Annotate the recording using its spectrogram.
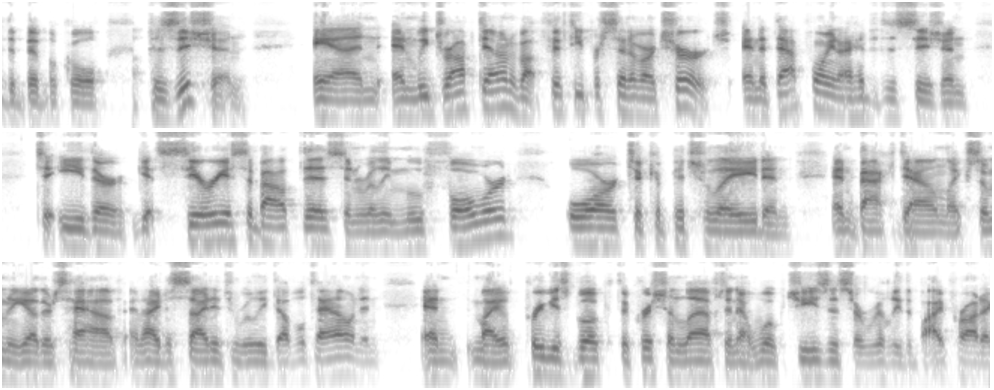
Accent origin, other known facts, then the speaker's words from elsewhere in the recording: South Bend, Indiana, United States; growing up here and really, you know, now pastoring in my hometown in South Bend, Indiana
